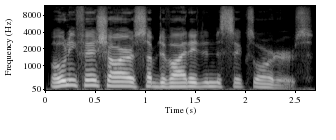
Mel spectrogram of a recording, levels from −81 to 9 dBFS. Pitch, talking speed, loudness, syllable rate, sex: 160 Hz, 155 wpm, -16 LUFS, 5.4 syllables/s, male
